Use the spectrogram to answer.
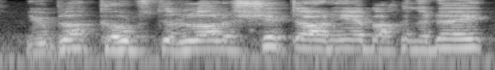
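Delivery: high raider leader voice; high-pitched road bandit with a grudge; gang boss. Acted. Gang leader accuses Jackal.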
